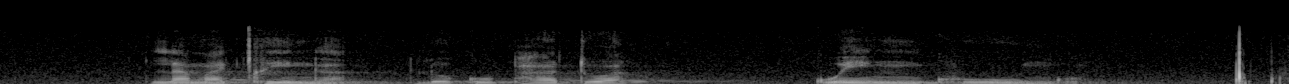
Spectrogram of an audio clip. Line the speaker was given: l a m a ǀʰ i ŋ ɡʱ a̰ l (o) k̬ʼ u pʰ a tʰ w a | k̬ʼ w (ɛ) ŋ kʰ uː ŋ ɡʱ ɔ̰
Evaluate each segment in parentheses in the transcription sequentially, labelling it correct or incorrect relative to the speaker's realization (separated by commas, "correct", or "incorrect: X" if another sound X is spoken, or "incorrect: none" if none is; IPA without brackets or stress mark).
correct, incorrect: e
